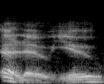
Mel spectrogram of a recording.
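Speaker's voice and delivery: imitated British accent. Echoing a greeting just called British: imitating Dave's British greeting. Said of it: "That's so British, Dave".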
